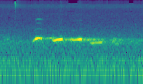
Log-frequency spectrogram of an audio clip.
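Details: . Indian cuckoo recorded at Karuizawa, Japan, a rare visitor there: one four-note whistled phrase, the first three notes level and clear, the last slightly lower and fading, over a quiet background.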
